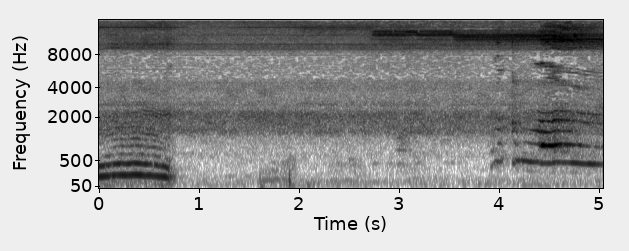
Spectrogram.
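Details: A flat-nosed cat and a peak-nosed cat meet at home for the first time: a short, strong meow opens, quiet follows with faint knocks, then a second brighter meow rises near the end.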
